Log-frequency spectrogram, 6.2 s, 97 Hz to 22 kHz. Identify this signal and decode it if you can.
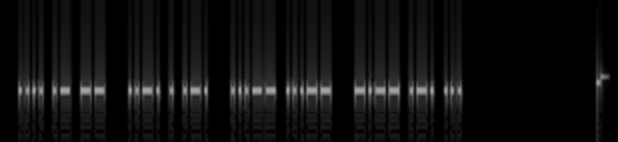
Morse code, heard as a keyed tone, about 36 wpm, 700 Hz. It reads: HAM FER 33 YRS
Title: Practice QSO - Exchange 3 - More Info - 35wpm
